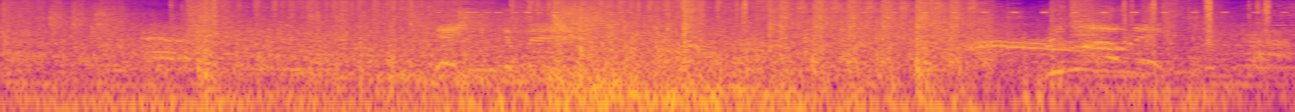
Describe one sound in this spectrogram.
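Gunfire cracks in rapid bursts.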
